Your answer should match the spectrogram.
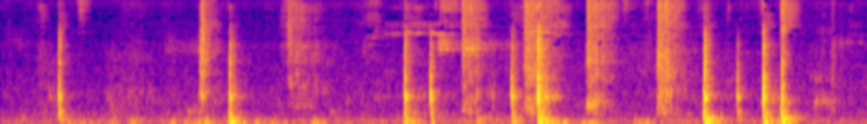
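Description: Wooden rolling pin rolling out dough on a wooden rolling board: an irregular series of knocks, taps and short rolling scrapes as the pin meets and runs across the board.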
